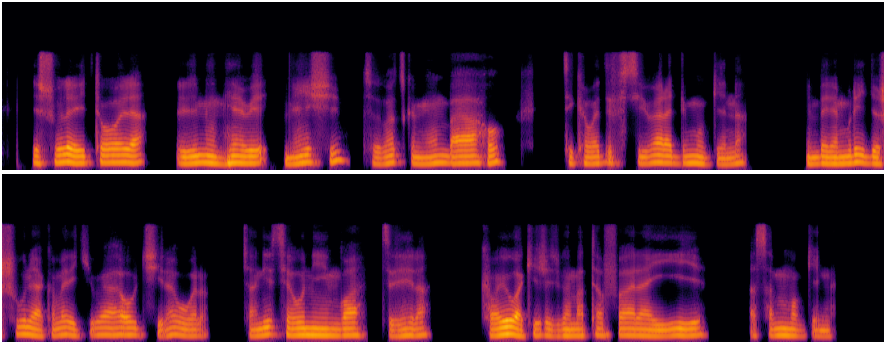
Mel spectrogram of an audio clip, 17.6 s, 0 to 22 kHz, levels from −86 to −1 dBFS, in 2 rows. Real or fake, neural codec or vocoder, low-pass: fake; codec, 24 kHz, 0.9 kbps, WavTokenizer, large speech release; 7.2 kHz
